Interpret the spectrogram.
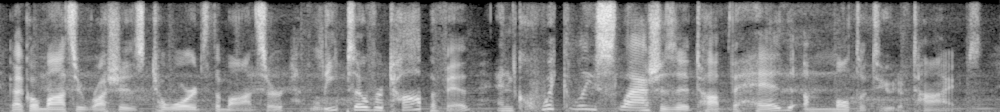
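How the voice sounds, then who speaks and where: A man's voice: medium pitch, big pitch swings, normal speed, few pauses. A man narrating a scripted fantasy audiobook in a dramatic storytelling style. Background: music.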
